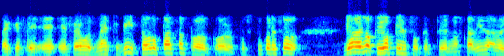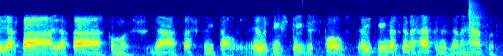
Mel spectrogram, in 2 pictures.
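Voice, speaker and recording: A man's voice: medium pitch, animated, fast talker. A man on a phone line, chatting casually in slang and switching between two languages. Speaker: phone caller from prison. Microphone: telephone. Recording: tinny, band-limited prison phone line.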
